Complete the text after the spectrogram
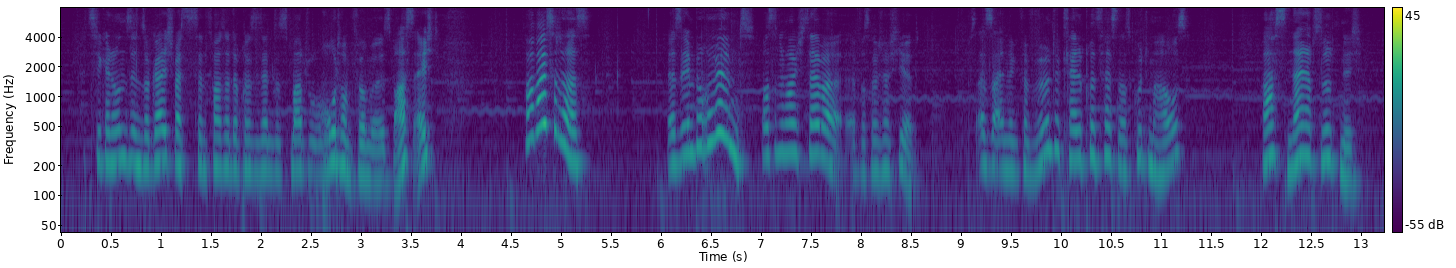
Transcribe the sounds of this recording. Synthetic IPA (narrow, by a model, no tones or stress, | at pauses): hattʰhiːɐkʰaɪnʔʊnzɪnzoɡaːɐɪçv̥aɪsd̥asd̥aɪnfaːtɐdeːɐpʁ̥ɛzidɛnt̚d̥eɐsmaɐtʁoːthɔmfɪɐmaɪstvasʔɛçt | aːvaɪsd̥uːdas | ʔeːɐɪstʔeːbm̩bəʁyːmtʔaʊsɐdeːmhabɪçz̥ɛlbɐʔɛtv̥asʁeʃɛɐʃiːɐt | d̥ɪ̥stʔalzoaɪnəfɛɐvøːntəkl̥aɪnəpʁ̥ɪnt͡sɛsɪnaʊsɡ̥uːtəmɦaʊs | vasnaɪnʔapz̥oluːtnɪçt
